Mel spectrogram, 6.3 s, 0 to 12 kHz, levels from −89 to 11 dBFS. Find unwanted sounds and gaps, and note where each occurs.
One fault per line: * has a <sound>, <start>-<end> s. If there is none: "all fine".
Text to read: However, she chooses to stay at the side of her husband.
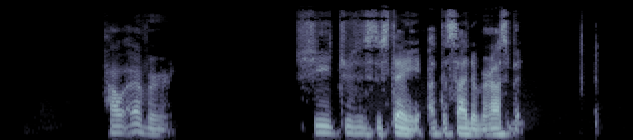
all fine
